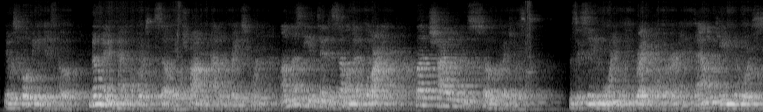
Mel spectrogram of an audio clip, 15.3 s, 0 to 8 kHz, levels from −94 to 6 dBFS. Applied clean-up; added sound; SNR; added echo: neural separator model SepFormer DNS4.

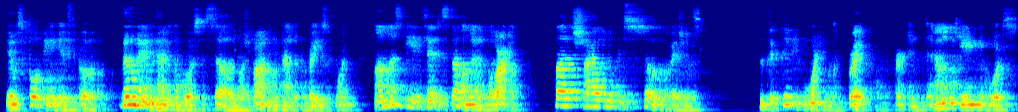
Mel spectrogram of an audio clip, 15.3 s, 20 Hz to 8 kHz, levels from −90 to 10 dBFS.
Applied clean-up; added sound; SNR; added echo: neural mask model DeepFilterNet 3.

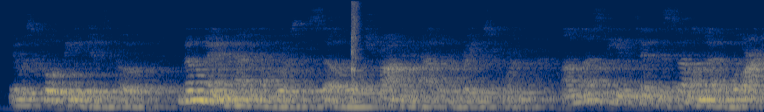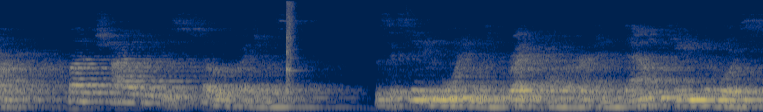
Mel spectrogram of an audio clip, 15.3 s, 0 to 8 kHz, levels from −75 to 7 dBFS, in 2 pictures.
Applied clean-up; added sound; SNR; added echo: none; Snare drum; 16 dB; reverberation time 2.2 s.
